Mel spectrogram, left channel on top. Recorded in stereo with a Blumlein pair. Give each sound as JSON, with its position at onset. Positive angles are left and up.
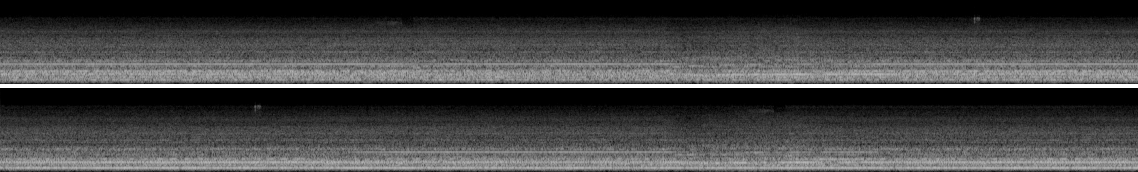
{"t": 0.0, "sound": "a fan", "azimuth_deg": 25, "distance_m": 2.5}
